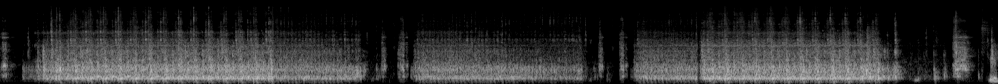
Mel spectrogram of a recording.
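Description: A sewing machine free-motion quilts in long, fast, loud buzzing runs of rapid stitching, broken by short pauses and quiet gaps, close to the listener with no talk over it.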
